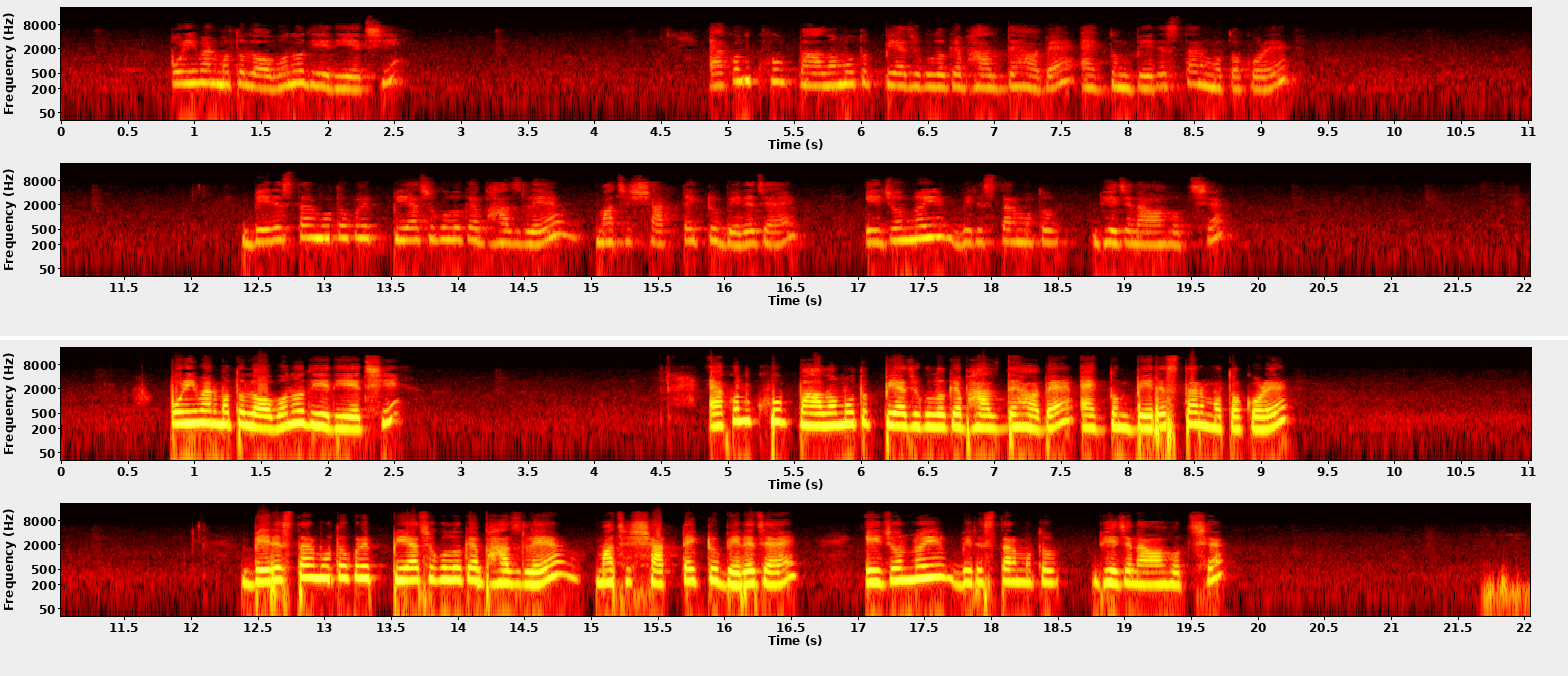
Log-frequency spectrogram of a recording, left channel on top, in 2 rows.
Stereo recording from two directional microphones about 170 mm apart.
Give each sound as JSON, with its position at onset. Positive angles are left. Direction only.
{"t": 0.8, "sound": "speech", "side_deg": -45}
{"t": 5.5, "sound": "speech", "side_deg": -50}
{"t": 12.0, "sound": "speech", "side_deg": -50}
